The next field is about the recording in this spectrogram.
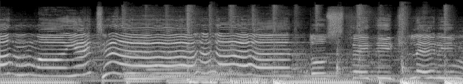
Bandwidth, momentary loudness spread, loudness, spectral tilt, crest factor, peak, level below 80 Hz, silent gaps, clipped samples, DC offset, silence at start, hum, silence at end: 19.5 kHz; 4 LU; -12 LUFS; -4.5 dB/octave; 12 dB; 0 dBFS; -20 dBFS; none; under 0.1%; under 0.1%; 0 s; none; 0 s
